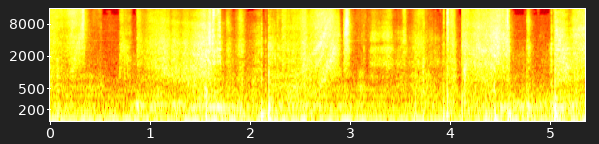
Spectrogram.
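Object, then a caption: Deck of paper playing cards. A small deck of thin paper playing cards is held in both hands while fingertips rub and slide the cards against each other, as in shuffling and fanning. The result is a quiet, continuous bright rustling and papery scraping that swells and fades in waves, with a few sharper flicks, over a steady low hum.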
